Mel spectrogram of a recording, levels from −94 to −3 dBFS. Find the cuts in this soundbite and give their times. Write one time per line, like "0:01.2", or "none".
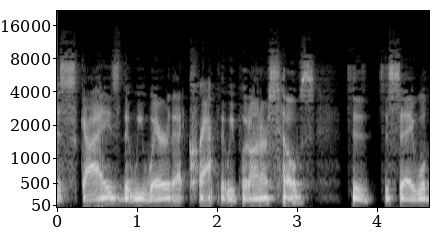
none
